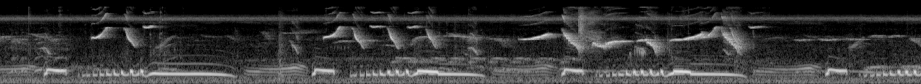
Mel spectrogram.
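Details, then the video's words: Energetic Barbary dove cooing as a lure for local doves: series of low, quavering coos with sustained tails, repeated steadily, overlaid by sharp downslurred chirps from other birds and a continuous high-pitched whine. "suara burung puter gacor,merangsang buru puter lokal ikut gacor"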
